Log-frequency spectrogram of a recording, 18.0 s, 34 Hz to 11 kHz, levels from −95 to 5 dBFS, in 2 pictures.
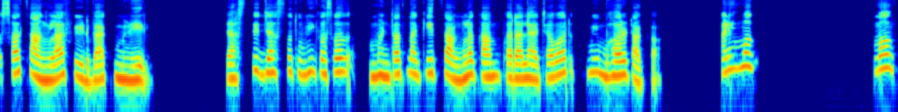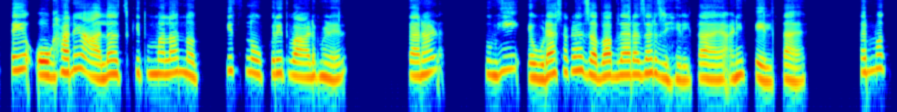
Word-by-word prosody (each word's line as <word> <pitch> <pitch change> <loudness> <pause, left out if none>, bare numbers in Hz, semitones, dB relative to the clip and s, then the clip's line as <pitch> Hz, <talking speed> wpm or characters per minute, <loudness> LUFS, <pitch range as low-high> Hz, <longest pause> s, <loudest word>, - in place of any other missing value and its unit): कसा 260 -4 0
चांगला 205 -2 +3
फीडबॅक 190 -2 -1
मिळेल 185 -2 +2 0.8
जास्तीत 220 +9 -3
जास्त 265 +1 -1
तुम्ही 250 +2 -3
कसं 270 +2 +1 0.3
म्हणतात 230 +2 +2
ना, 260 - -1
की 255 - -2
चांगलं 230 -3 +1
काम 220 0 +1
कराल 205 -1 +2
ह्याच्यावर 210 +7 0
तुम्ही 265 +1 -7
भर 230 +1 +5
टाका. 165 -4 -5 0.6
आणि 275 +3 -1
मग 360 +2 +1 1.2
मग 330 +2 +3 0.2
ते 300 +2 +4 0.2
ओघाने 265 +7 +6
आलंच, 225 0 +2
की 260 - -7
तुम्हाला 250 +1 +1
नक्कीच 260 +3 -4
नोकरीत 250 0 -1
वाढ 220 -2 +2
मिळेल. 205 -2 0 0.7
कारण 240 +5 +1 0.5
तुम्ही 260 +7 -1
एवढ्या 210 +3 +4
सगळ्या 280 +3 0
जबाबदाऱ्या 230 +2 +4
जर 260 +2 +1
झेलताय 190 -1 -1
आणि 210 +4 0
पेलताय 180 -2 -1 0.6
तर 270 - +1
मग 325 +3 -1
230 Hz, 135 wpm, -23 LUFS, 205-260 Hz, 1.2 s, ओघाने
